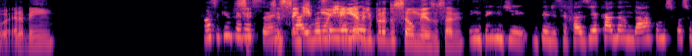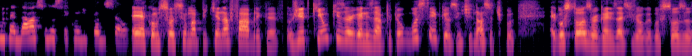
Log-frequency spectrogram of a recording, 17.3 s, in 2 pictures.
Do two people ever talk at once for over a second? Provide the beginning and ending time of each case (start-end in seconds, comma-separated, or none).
2.9-4.6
